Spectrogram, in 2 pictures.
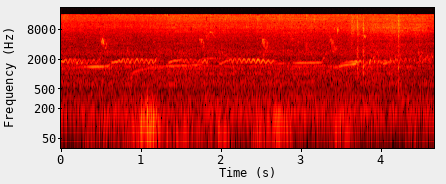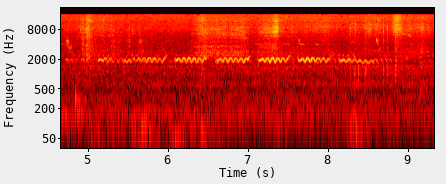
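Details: Eurasian curlew (Numenius arquata) calling: a few rising whistles, then a long run of bubbling trilled notes about every second, over a steady low rumble of wind or distant traffic.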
